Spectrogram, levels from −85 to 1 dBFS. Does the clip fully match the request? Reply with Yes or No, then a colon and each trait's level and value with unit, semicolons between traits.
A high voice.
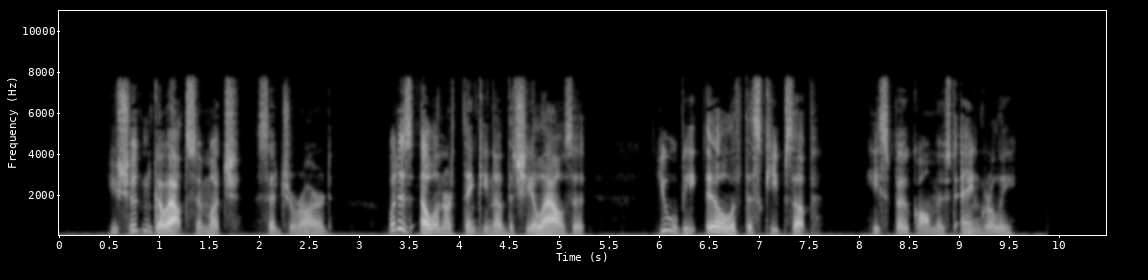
No: medium, 160 Hz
